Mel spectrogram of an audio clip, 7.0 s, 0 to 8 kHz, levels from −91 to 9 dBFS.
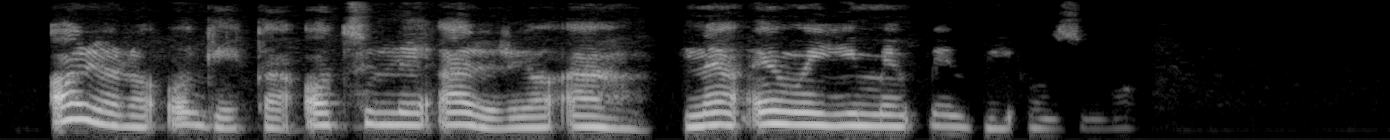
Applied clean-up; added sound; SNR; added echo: none; none; none; none.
